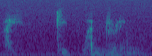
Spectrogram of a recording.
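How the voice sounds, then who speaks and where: A man's voice: unhurried, slight background noise, natural voice, low-quality recording. A British man acting a wry, irritable wealthy middle-aged husband in a radio drama, with a dry, sardonic manner. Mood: subdued.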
